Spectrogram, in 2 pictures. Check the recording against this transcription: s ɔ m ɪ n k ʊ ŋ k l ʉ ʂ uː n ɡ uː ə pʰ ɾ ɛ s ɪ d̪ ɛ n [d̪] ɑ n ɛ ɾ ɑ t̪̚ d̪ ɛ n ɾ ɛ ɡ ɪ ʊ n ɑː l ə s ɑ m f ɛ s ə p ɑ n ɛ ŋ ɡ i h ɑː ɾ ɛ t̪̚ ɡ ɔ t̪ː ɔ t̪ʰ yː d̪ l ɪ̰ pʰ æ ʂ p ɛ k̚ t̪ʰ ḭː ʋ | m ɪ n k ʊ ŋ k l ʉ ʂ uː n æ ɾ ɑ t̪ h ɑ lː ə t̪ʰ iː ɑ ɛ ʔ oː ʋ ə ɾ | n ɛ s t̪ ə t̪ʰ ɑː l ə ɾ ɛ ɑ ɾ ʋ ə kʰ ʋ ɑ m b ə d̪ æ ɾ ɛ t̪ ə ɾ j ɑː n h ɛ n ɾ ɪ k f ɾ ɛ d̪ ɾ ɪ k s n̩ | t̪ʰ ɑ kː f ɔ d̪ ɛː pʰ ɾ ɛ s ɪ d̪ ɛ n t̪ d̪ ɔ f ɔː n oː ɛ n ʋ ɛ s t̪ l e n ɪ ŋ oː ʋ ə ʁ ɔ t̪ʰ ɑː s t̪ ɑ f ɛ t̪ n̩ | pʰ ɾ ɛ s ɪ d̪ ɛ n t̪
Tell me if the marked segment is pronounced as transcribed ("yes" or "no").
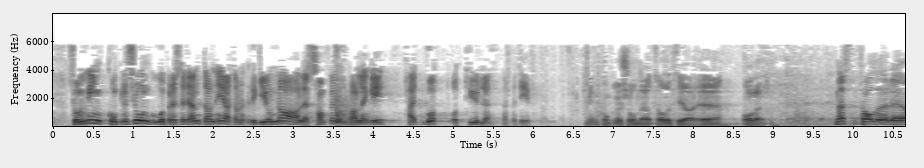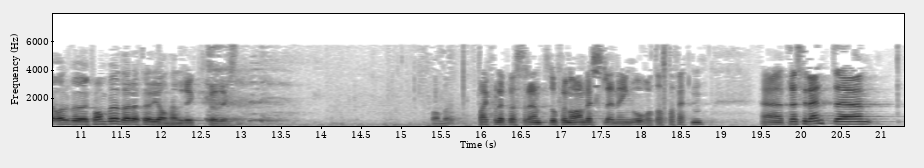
no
